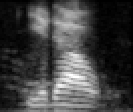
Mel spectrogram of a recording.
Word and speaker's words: Yadav: A-N-A-N-T-H. – A-N-A-N-T-H. Okay. And then your last name, sir? – Last name is Yadav. – Y-A-D-A-V.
